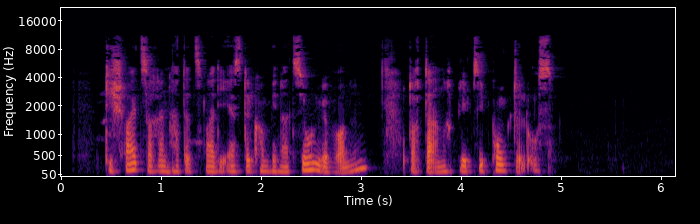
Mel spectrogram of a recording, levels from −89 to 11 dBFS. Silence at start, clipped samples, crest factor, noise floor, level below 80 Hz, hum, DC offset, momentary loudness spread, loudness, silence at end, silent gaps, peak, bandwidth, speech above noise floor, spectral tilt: 0.45 s; under 0.1%; 26 dB; -76 dBFS; -68 dBFS; none; under 0.1%; 7 LU; -29 LUFS; 1.25 s; none; -6 dBFS; 11.5 kHz; 47 dB; -4.5 dB/octave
